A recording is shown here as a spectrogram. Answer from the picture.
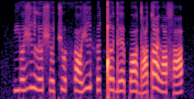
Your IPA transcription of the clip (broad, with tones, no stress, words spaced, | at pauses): jə˨˥ ʒi˥˩lə˥˩ ʃə˨˩˦t͡ʃʊ˨˩˦ θɒ˨˩˦ʒi˥˩ θə˥˩ǃə˥˩dɛ˥˩ pɒ˥˩ dʊ˨˥tˤi˥˩ ðə˥˩sˤə˨˥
